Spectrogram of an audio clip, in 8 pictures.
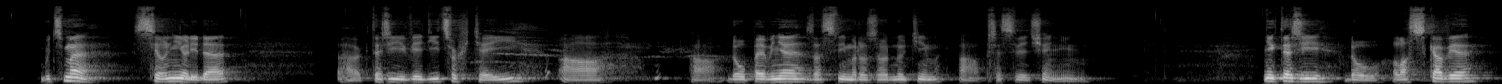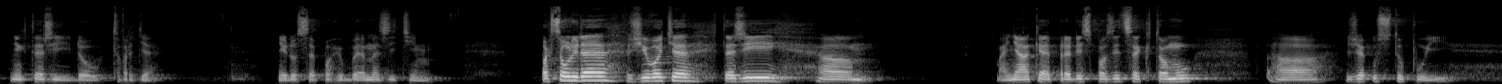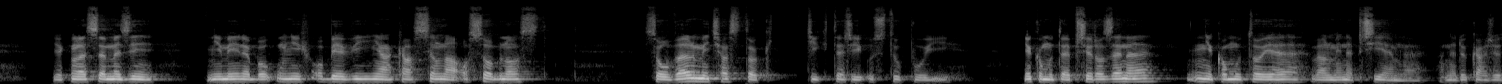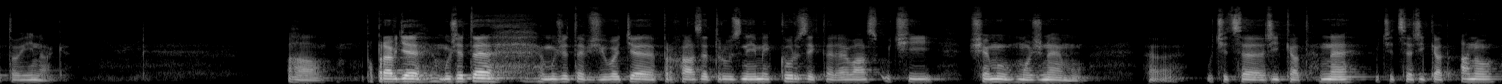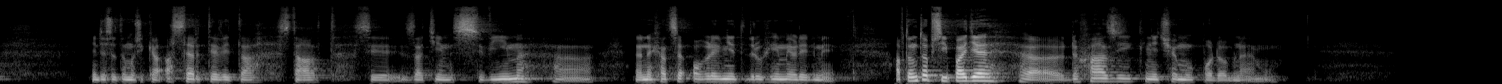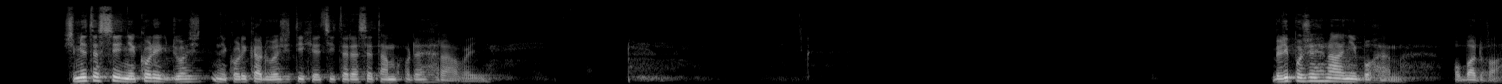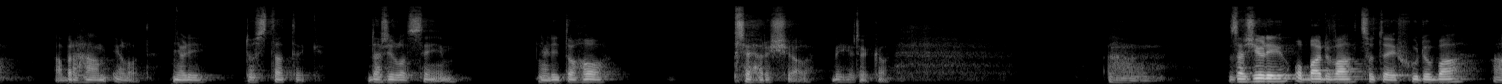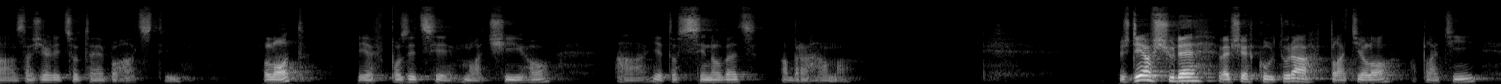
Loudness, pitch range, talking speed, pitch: -24 LUFS, 110-140 Hz, 90 wpm, 120 Hz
